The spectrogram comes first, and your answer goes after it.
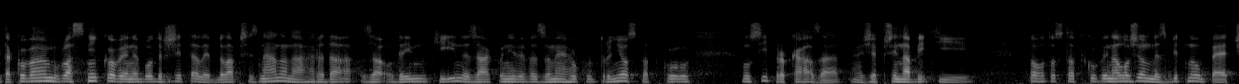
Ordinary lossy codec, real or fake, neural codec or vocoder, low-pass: Opus, 24 kbps; fake; codec, 16 kHz, about 1 kbps, DyCAST, with the encoder's durations; 7.2 kHz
